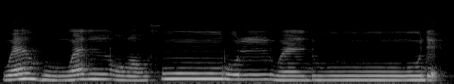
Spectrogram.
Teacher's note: Sehingga di sini berlaku hukum mad adid li sukun, boleh dibaca panjang 2, 4, atau 6 harokat. Dan karena huruf terakhir yang diwakafkan adalah huruf dal, maka berlaku hukum qalqalah kubra, sehingga bunyi huruf dal sukun kita pantulkan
